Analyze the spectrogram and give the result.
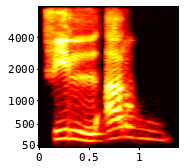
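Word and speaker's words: في الأرض: Bisa cara latihan pertama bisa disebutkan dulu harokatnya. Fil ardi. Fil ardi. Nah, nanti setelah terbayang cara bacanya baru I-nya nanti hilangkan. Fil ard. Fil ard. Gitu.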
